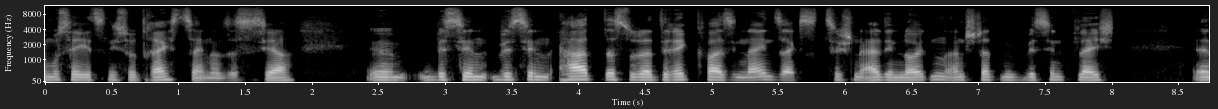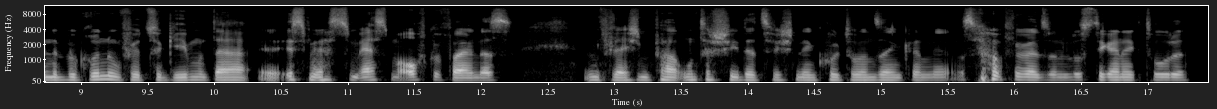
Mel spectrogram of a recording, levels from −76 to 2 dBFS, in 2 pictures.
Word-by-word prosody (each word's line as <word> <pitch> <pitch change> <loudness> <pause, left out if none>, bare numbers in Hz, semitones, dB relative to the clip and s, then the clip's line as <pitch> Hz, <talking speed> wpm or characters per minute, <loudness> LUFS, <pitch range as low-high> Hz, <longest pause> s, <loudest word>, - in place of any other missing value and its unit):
Du - - 0
musst 120 +1 -2
ja 120 - +4
jetzt 115 0 0
nicht 115 -1 -3
so 115 - -2
dreist 125 +3 +1
sein 100 0 -1
und 100 0 -5
das 105 +1 -2
ist - - -2
ja, 110 0 +4 0.6
ähm, 115 -1 0
'n 120 - -7
bisschen 130 -1 +3
bisschen 130 -1 +1
hart, 135 +3 +7
dass 135 0 +3
du 125 - -2
da 120 -1 +6
direkt 130 +2 0
quasi 120 -2 +3
„nein“ 120 +4 +1
sagst 115 -1 -1
zwischen 125 0 -3
all 115 +1 +3
den 115 -2 -1
Leuten, 120 +4 +1
anstatt 120 0 -1
'n 115 -1 -6
bisschen 120 +1 -2
vielleicht, 115 -1 +1 0.6
äh, 120 - +2
'ne 120 0 +2
Begründung 125 +2 0
für 115 - -2
zu 120 - -3
geben.“ 115 +3 -2
Und 115 - -9
da, 115 0 +4
äh, - - -4
ist 135 -1 0
mir 115 -1 +2
das 120 -1 -3
zum 120 -2 -4
1. 120 +1 0
Mal - - -4
aufgefallen, 110 -3 +2
dass, 110 +1 0 0.5
hm, 120 +1 -3
vielleicht 110 0 0
'n 115 - -4
paar 120 -2 +2
Unterschiede 120 -1 -2
zwischen 110 0 -6
den 110 -1 -2
Kulturen 115 0 -3
sein 110 -1 -1
können, 115 0 -6
ja. 115 - -6
Das - - -2
war 155 - +3
auf 145 - -2
jeden 125 -2 +1
Fall 120 - +2
so 115 +1 -7
'n 115 0 -8
lustige 120 -1 0
Anekdote. 120 0 -1
120 Hz, 235 wpm, -26 LUFS, 115-125 Hz, 0.6 s, hart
